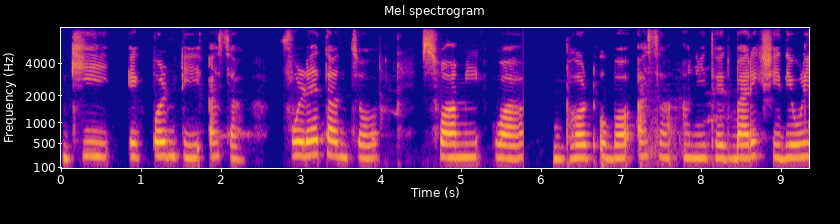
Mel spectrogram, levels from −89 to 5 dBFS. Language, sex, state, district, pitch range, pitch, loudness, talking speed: Konkani, female, Goa, North and South Goa, 235-255 Hz, 245 Hz, -16 LUFS, 85 wpm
